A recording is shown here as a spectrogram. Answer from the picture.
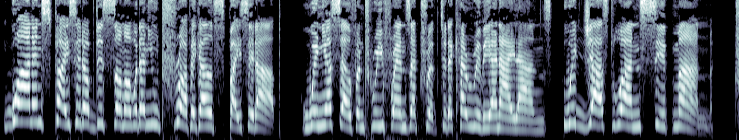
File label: Conversatinal Caribean, voice artist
